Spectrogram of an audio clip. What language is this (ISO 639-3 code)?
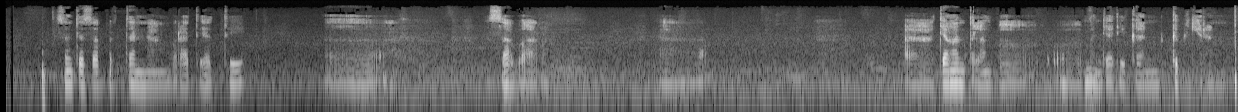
msi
